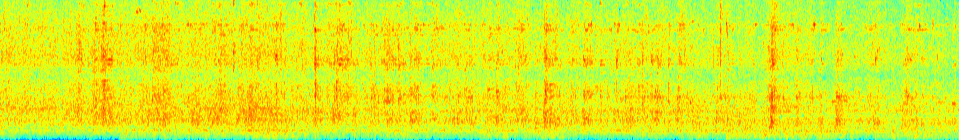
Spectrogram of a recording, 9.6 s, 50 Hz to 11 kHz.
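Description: Ford 1156 articulated four-wheel-drive tractor's Cummins turbocharged six-cylinder diesel working steadily under load, pulling a nine-shank disk ripper through corn stalks. A faint steady whine runs under the engine noise, with scattered clanks and rattles from the tractor and the tillage tool.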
